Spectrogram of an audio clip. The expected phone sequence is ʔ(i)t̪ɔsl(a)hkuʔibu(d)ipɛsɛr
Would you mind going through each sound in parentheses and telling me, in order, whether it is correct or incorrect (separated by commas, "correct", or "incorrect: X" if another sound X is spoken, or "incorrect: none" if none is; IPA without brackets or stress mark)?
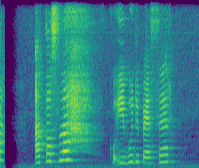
incorrect: a, correct, correct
